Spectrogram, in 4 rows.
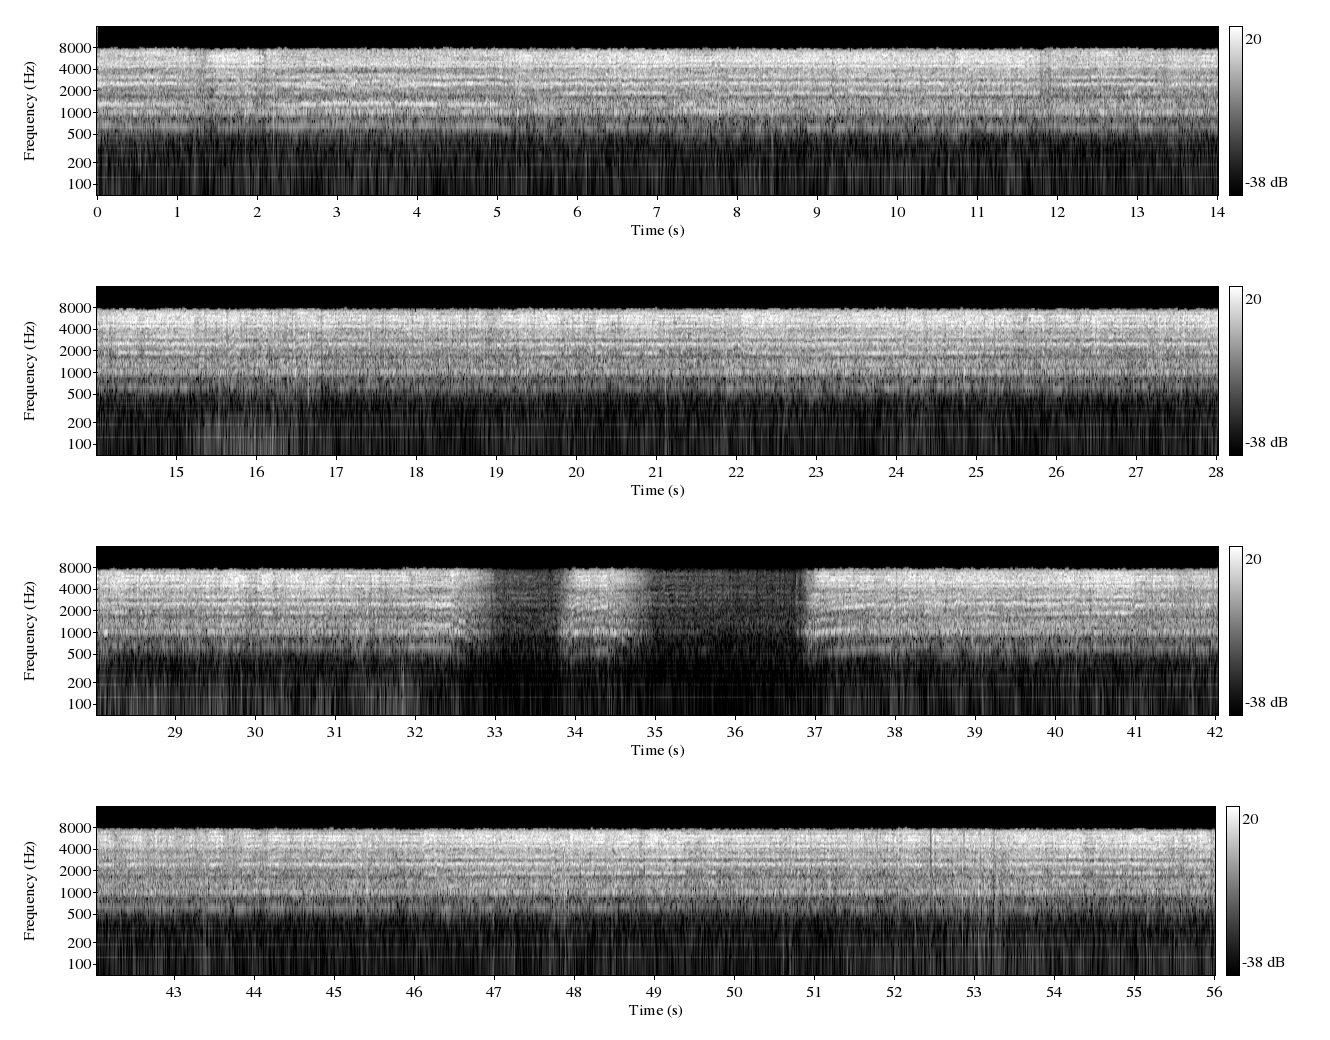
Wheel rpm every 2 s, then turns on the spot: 170, 160, 170, 170, 170, 160, 160, 170, 170, 170, 170, 160, 170, 170, 170, 170, 70, 30, 60, 170, 170, 160, 160, 170, 170, 170, 170, 170.
none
